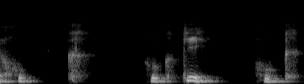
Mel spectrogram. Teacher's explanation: el sonido o se abrevió en u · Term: U breve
